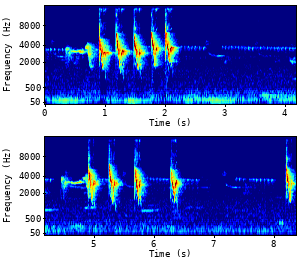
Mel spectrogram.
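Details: Cisem lure song joining two birds: a quick burst of five sharp chirps, thin drawn-out whistles, then a second burst of chirps and a final single note.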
